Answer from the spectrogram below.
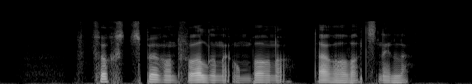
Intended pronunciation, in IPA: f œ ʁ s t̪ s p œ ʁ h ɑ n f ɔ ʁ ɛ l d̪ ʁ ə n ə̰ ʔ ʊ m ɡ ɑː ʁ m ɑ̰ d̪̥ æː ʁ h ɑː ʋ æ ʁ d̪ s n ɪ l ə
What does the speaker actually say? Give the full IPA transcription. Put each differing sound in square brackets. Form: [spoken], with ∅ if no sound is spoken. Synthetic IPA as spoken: f œ ʁ s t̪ s p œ ʁ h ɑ n f ɔ ʁ ɛ l d̪ ʁ ə n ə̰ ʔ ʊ m [b] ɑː ʁ [n] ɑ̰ d̪̥ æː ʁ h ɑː ʋ æ ʁ [t̪] s n ɪ l ə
